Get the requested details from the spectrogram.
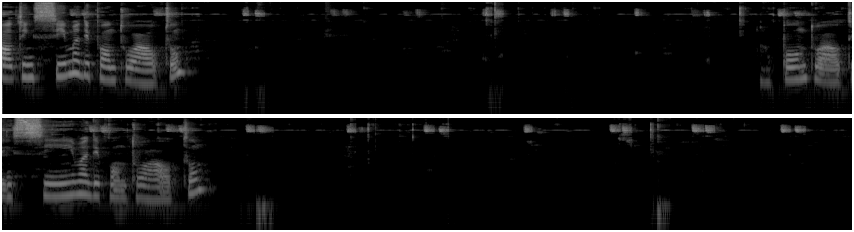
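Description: A crochet hook clicks softly as yarn is pulled through stitches.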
